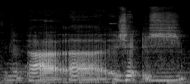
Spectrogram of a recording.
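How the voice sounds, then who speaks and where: An American woman speaks slowly in a casual vlog, her first language English showing through as she works her way through French. She hesitates often and fills the gaps with searching sounds while she hunts for the next word. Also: medium pitch, little pitch movement, creaky, faint music behind. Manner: halting, searching for words with many fillers. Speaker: vlogger.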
